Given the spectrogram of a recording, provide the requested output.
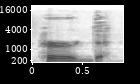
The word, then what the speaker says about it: heard: más atrás que puedas y debe sonar como monstruo. Heard.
